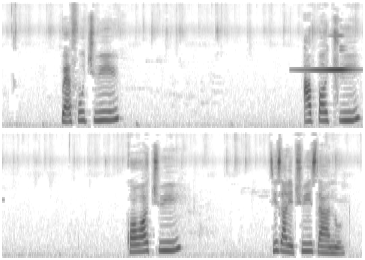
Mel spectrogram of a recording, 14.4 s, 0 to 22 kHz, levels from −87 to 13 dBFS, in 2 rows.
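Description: Loudspeaker feedback squeal runs from 5.75 to 7.29 s in this speech recording. A single tone at 2.4 kHz swells over roughly a second until it stands about 10 dB above the speech. The microphone is picking up the loudspeaker it feeds, and at 2.4 kHz the loop's gain exceeds one. Each pass round the loop reinforces that frequency, so it builds up, and the squeal lasts until 7.29 s.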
